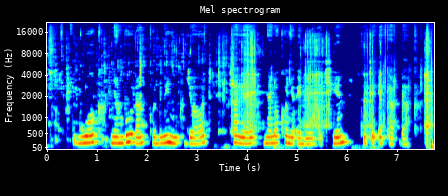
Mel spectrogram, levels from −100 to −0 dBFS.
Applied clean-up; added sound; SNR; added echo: classical method Wiener filter.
